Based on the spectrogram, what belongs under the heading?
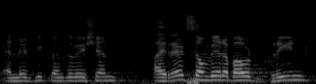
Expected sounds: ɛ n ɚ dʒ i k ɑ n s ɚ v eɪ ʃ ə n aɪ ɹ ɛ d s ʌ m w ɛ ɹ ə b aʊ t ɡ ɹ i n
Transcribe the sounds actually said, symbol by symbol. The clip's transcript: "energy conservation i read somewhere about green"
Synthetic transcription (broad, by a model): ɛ n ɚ dʒ i k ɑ n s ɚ v eɪ ʃ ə n aɪ ɹ ɛ d s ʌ m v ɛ ɹ ə b aʊ t ɡ ɹ i n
